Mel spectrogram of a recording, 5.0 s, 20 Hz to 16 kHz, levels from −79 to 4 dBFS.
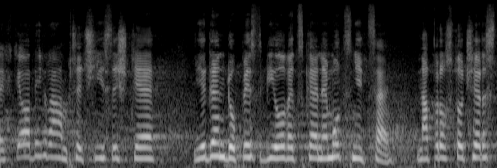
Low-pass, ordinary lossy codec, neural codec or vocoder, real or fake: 14.4 kHz; Opus, 64 kbps; codec, 44.1 kHz, 7.8 kbps, Pupu-Codec; fake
